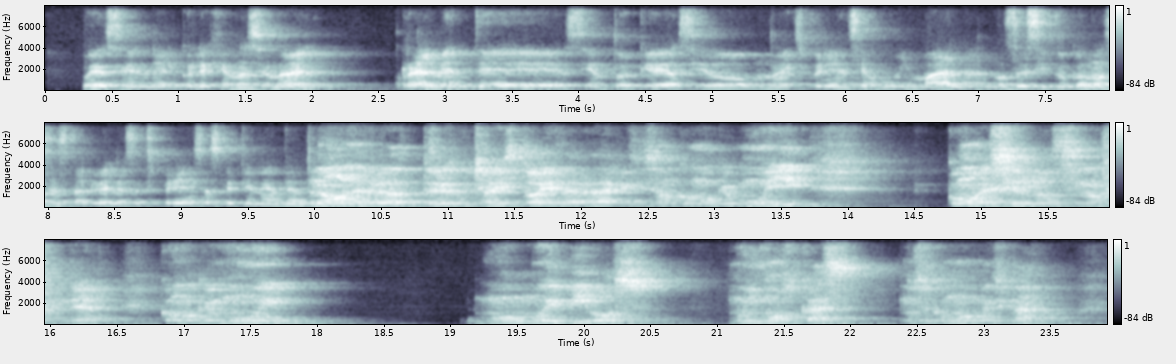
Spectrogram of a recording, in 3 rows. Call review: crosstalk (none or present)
present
